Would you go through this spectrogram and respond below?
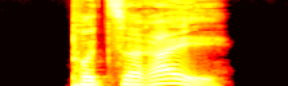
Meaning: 1. cleaning that is viewed as an inconvenience 2. dry cleaner
- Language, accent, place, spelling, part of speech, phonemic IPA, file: German, Germany, Berlin, Putzerei, noun, /pʊt͡səˈʁaɪ̯/, De-Putzerei.ogg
